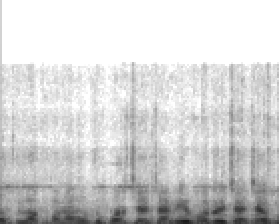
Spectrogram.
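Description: A man talking, with no other clear sound standing out.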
